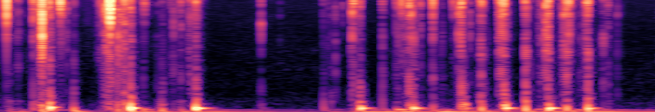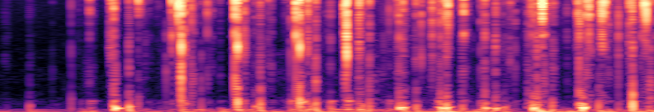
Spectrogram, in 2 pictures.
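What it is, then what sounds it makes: Adhesive tape wrapped on a microphone, scratched and tapped. Long glittery red nails and fingertips scratch, tap and press a band of white adhesive tape wound around a foam-topped microphone. Rapid crackly taps and sticky peeling sounds come through close and bass-heavy, with a brief quiet pause early on before the dense tapping resumes.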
